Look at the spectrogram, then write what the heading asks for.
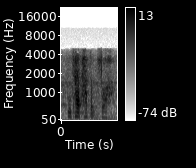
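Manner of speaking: ordinary talk, nothing marked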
